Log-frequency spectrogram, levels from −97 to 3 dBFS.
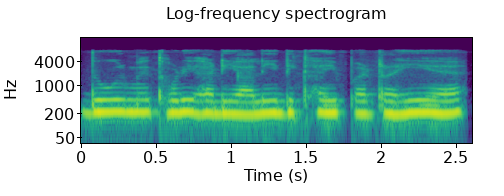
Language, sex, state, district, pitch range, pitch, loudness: Hindi, female, Jharkhand, Deoghar, 205-220 Hz, 215 Hz, -12 LUFS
